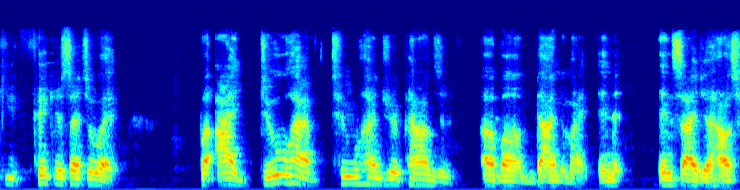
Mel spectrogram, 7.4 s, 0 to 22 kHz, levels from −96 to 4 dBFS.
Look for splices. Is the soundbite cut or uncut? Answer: uncut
